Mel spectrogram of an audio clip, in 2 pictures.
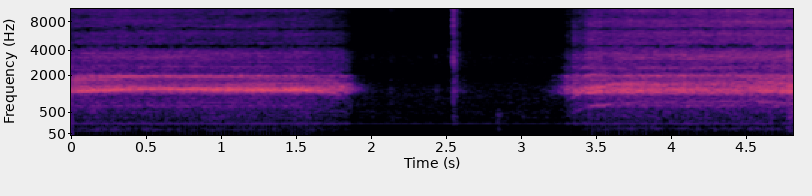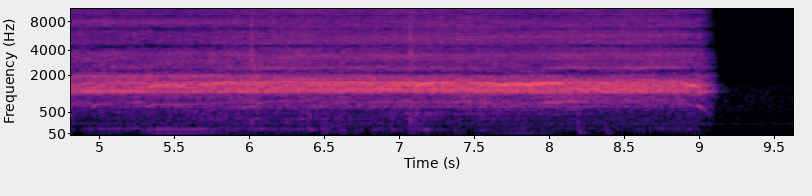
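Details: AC Gilbert Alco diesel model locomotive after drive shaft repair, run with shell on, no added weight: small motor whirs with buzzy mid-pitched tone, pauses, runs on; the shell adds an unwanted buzzing rattle while the drive system works well.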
